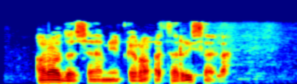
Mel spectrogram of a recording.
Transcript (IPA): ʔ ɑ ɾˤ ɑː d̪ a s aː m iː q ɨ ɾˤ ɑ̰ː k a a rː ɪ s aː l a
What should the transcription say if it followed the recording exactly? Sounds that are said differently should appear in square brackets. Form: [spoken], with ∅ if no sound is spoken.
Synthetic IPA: ʔ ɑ ɾˤ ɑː d̪ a s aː m iː q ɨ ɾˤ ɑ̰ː [ʔ] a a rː ɪ s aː l a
